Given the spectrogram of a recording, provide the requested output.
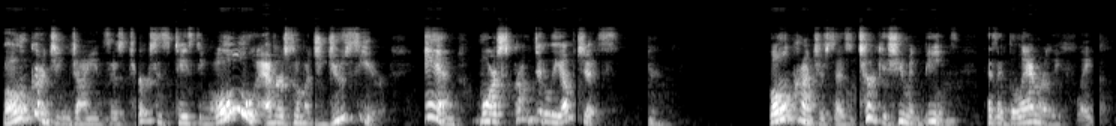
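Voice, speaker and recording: Storybook giant, played by a woman: huge, boastful male, loud and booming, raised lively pitch, muffled recording. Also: measured pace. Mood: gleeful, boastful. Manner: emphatic, shouting, mangled grammar and invented words. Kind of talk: children's storybook read-aloud.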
